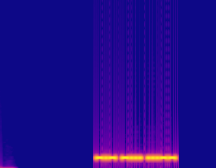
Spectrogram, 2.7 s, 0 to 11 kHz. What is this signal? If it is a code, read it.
Morse code, heard as a keyed tone, about 46 wpm, 700 Hz. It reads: KB3
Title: USA Call Sign Prefixes - 45wpm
